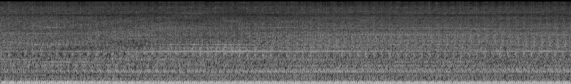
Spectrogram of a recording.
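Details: 2015 Subaru STI just started after check engine light, driven 2-3 miles: idle with a low, somewhat uneven knock about once a second under running noise; cause unknown.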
